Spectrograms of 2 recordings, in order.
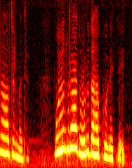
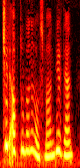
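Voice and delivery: ordinary talk

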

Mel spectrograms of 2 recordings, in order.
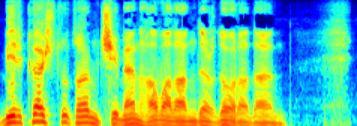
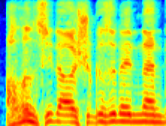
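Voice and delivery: high-pitched urgent order; shouting; 9 semitones higher, 3 dB louder than usual. A narrator's reading. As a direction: yell for someone to disarm her. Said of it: "diye bağırdı".

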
